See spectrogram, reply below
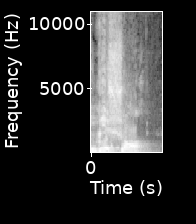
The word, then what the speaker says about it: Deschamps: Didier Deschamps. – Ah, wirklich nur Deschamps? – Ja, der Baske.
